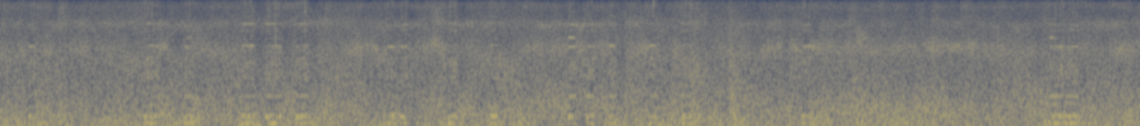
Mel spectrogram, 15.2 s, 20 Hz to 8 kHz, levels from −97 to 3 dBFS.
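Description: Sound chopped by the voice detector runs from 0.0 to 15.19 s. Gating that repeatedly switches transmission on and off is the likely cause. About 12.8 s of the sound is replaced by synthetic comfort noise, so the audio is choppy. The call path leaves nothing above 8 kHz, which fits a wideband G.722 link.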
